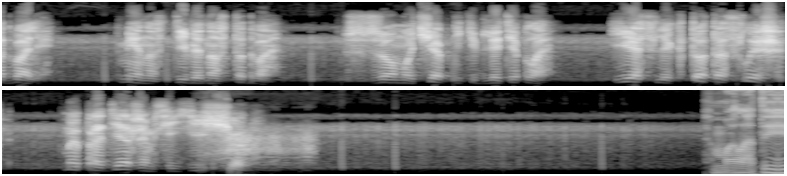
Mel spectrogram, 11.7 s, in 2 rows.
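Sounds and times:
band-limited radio static: 0:00.0 - 0:08.4
sharp crackling pops: 0:00.0 - 0:10.9
speech: 0:00.2 - 0:07.9, 0:11.2 - 0:11.7
thin high whine: 0:07.4 - 0:08.3.

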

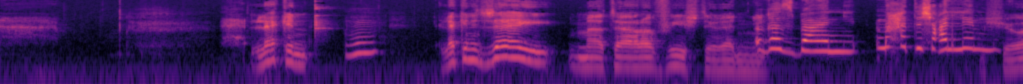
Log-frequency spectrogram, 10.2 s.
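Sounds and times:
speech: 0:02.5 - 0:10.2
glasses clinking: 0:03.1 - 0:03.4.

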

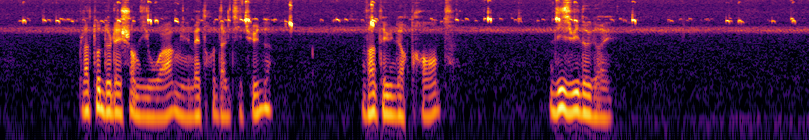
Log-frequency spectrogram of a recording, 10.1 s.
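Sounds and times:
bell cricket Eugryllodes pipiens chirping: 0:00.0 - 0:10.1
speech: 0:01.0 - 0:03.6, 0:04.5 - 0:05.8, 0:06.9 - 0:07.7.

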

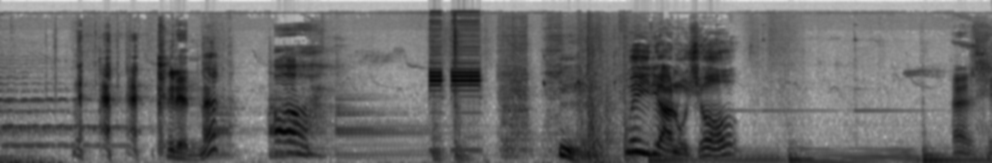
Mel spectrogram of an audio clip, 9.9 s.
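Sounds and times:
laughter: 0:00.7 - 0:01.7
speech: 0:01.7 - 0:03.3, 0:05.6 - 0:07.5, 0:09.5 - 0:09.9
car horn honking: 0:04.3 - 0:05.0.

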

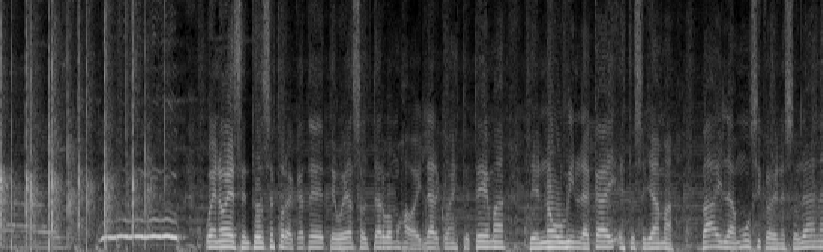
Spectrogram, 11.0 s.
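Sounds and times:
rhythmic hand clapping for a radio guest: 0:00.0 - 0:03.0
speech: 0:02.8 - 0:10.9.

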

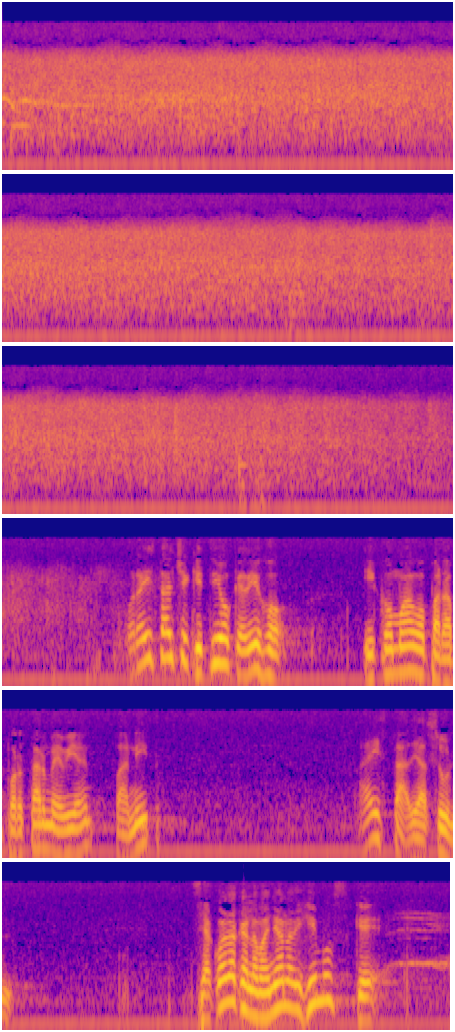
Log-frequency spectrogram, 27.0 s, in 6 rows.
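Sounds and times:
audience applauding: 0:00.0 - 0:14.6
speech: 0:14.9 - 0:16.4, 0:17.2 - 0:19.7, 0:21.7 - 0:22.7, 0:24.5 - 0:26.4.

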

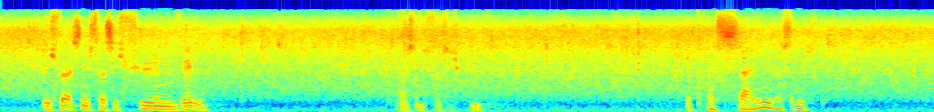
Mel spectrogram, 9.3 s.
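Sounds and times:
steady rain: 0:00.0 - 0:09.3
speech: 0:00.4 - 0:02.2, 0:07.4 - 0:08.3.

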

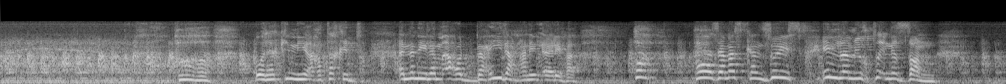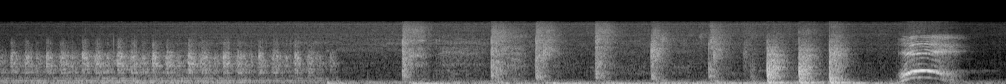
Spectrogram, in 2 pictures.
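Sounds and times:
low rumbling hiss: 0:00.0 - 0:20.1
speech: 0:01.8 - 0:09.5
loud sharp knocks on a door: 0:17.2 - 0:18.7.

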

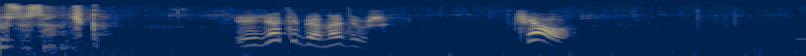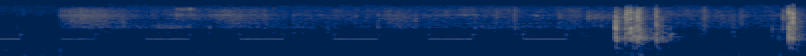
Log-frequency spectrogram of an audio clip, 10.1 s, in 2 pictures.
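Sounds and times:
speech: 0:00.0 - 0:00.5, 0:01.5 - 0:02.6, 0:03.2 - 0:03.7
telephone handset hung up in the cradle: 0:08.9 - 0:09.3.

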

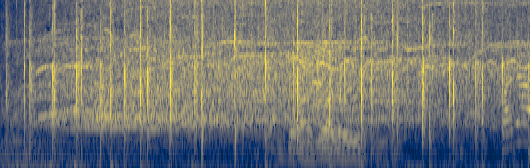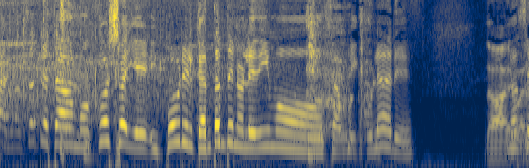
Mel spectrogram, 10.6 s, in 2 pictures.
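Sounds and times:
applause for a singer after a song: 0:00.0 - 0:08.2
speech: 0:03.0 - 0:03.8, 0:05.6 - 0:09.5, 0:10.1 - 0:10.5.

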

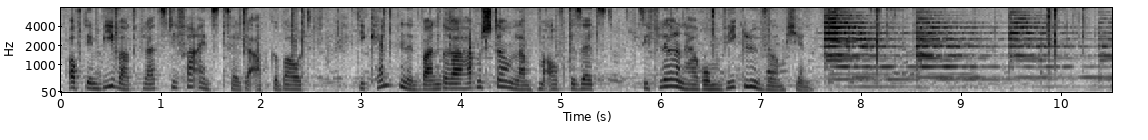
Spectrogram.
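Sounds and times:
speech: 0:00.0 - 0:07.8
church bell ringing at 7 in the morning: 0:07.4 - 0:10.5.

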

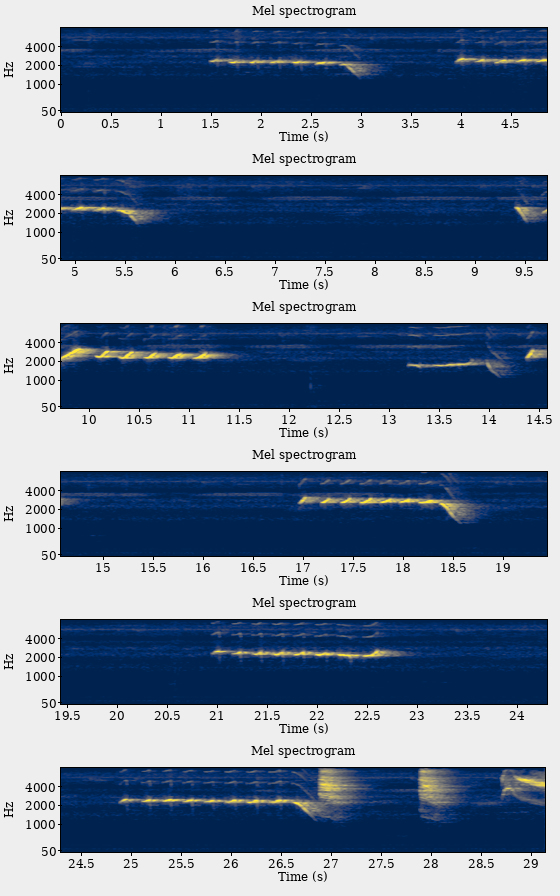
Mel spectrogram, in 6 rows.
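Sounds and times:
Oriental magpie-robin whistling song: 0:01.5 - 0:03.2, 0:04.0 - 0:05.9, 0:09.4 - 0:11.4, 0:13.2 - 0:14.8, 0:17.0 - 0:18.8, 0:21.0 - 0:22.9, 0:24.9 - 0:29.1.

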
